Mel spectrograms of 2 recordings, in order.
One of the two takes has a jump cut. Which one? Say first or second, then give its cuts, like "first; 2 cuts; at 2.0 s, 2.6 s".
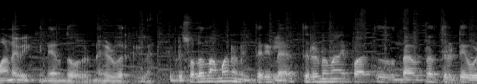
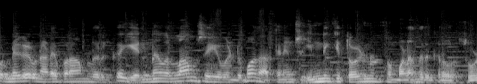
first; 1 cut; at 1.7 s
